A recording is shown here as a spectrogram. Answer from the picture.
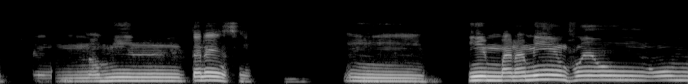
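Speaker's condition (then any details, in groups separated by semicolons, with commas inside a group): ALS; non-bulbar form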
